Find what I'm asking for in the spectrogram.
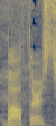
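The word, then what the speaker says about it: Blathers: Bathers, hvordan uttaler du det? det sånn som du sier det, tror jeg. er Helt riktig.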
